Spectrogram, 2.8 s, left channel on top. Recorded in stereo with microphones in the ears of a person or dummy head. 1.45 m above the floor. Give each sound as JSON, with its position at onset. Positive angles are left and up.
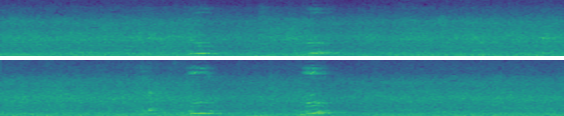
{"t": 0.7, "sound": "a dog barking", "side_deg": -45, "distance_m": 2.0}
